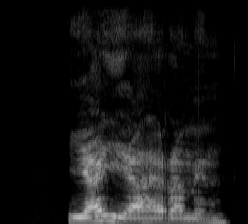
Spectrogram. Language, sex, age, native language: Icelandic, male, 30-39, Icelandic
